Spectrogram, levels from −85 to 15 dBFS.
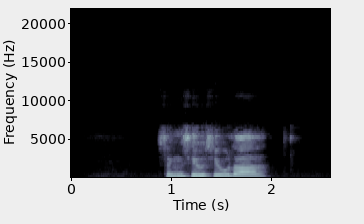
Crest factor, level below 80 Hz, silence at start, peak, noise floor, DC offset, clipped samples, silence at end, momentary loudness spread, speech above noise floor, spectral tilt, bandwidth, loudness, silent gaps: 20 dB; -68 dBFS; 0.9 s; -6 dBFS; -75 dBFS; under 0.1%; under 0.1%; 0.65 s; 9 LU; 54 dB; -5 dB/octave; 7.2 kHz; -22 LUFS; none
